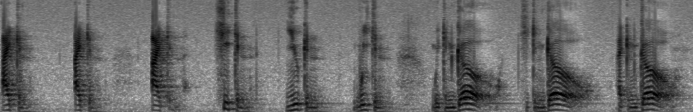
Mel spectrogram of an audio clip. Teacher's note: I say I can go. Can is not stressed in our sentences.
